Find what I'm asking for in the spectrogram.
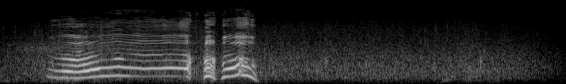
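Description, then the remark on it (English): Rushing river rapids make a steady, hissing roar that fills the whole stretch, while a loud, wavering scream from a person riding the rapids in a wooden boat rises over the water for a couple of seconds early on. “Could you hear the rapids over the noise of your screaming?”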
